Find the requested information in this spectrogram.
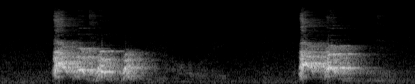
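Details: Small Papillon dog at home letting out loud barks, recorded with an Olympus LS-11: a drawn-out double bark followed by a pause and one longer bark.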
